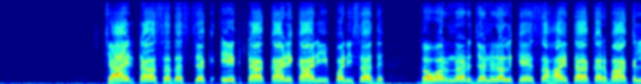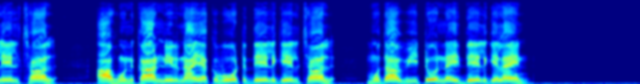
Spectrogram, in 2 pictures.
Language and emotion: Maithili, neutral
